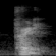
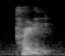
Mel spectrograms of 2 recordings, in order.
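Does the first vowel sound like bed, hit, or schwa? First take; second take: schwa; schwa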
